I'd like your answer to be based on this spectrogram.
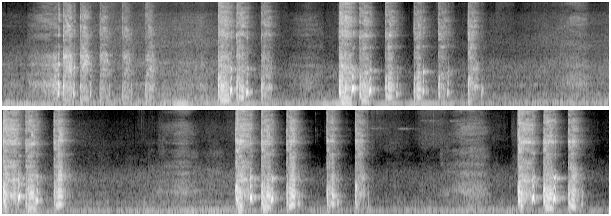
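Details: Persistent adult cough: repeated bouts of several short, dry-sounding coughs, recurring throughout.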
